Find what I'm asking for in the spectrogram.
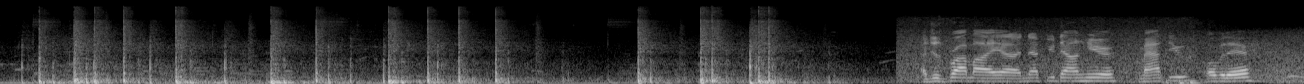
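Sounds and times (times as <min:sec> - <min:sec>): fireworks bangs with rumble: 0:00.2 - 0:05.7, 0:06.3 - 0:08.4.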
